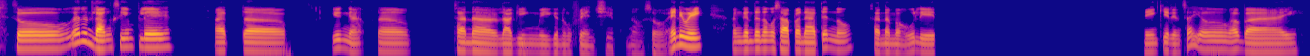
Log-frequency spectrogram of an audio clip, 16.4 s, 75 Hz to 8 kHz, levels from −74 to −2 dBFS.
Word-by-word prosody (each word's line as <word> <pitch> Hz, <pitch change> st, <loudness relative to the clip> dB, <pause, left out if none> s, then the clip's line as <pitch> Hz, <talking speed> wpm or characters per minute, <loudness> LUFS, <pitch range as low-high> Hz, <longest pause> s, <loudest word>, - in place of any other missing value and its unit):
So, -, -, 0 dB, 0.6 s
ganun 240 Hz, -3 st, 0 dB
lang, 145 Hz, +1 st, +7 dB
simple 160 Hz, 0 st, +2 dB, 0.6 s
at 120 Hz, -1 st, +1 dB, 0.2 s
ah, 120 Hz, -1 st, +2 dB, 0.6 s
yun 150 Hz, +1 st, -2 dB
nga, 110 Hz, +1 st, -5 dB, 0.2 s
ah, 115 Hz, -1 st, -3 dB, 0.6 s
sana 115 Hz, -4 st, +1 dB
laging 110 Hz, 0 st, -3 dB
may 105 Hz, -1 st, -6 dB
ganong 100 Hz, -1 st, -12 dB
friendship, 90 Hz, -3 st, -9 dB
‘no? 90 Hz, -1 st, -22 dB
So, 95 Hz, -1 st, -13 dB
anyway, 175 Hz, -3 st, +8 dB, 0.4 s
ang 130 Hz, -, -7 dB
ganda 135 Hz, +1 st, +1 dB
ng 140 Hz, 0 st, -1 dB
usapan 130 Hz, -2 st, +2 dB
natin, 135 Hz, +4 st, 0 dB
‘no? 130 Hz, +5 st, -7 dB, 0.2 s
Sana 110 Hz, -1 st, -4 dB
maulit. 105 Hz, 0 st, -4 dB, 2.6 s
Thank 110 Hz, +2 st, -3 dB
you -, -, +3 dB
rin 105 Hz, -1 st, -6 dB
sa’yo. 135 Hz, +3 st, -4 dB
Ba-bye. 110 Hz, -3 st, -1 dB
115 Hz, 110 wpm, -24 LUFS, 110-140 Hz, 2.6 s, anyway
